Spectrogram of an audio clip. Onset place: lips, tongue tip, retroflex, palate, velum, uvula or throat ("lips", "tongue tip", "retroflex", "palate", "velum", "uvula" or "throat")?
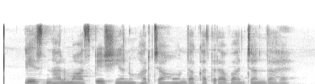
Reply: tongue tip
